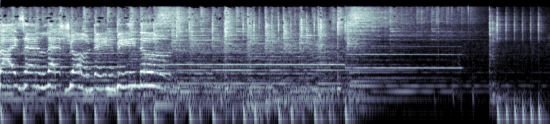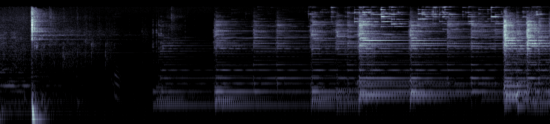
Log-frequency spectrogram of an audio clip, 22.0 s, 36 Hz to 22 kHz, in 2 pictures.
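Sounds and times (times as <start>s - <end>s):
guitars playing slow chords: 0.0s - 11.4s, 14.2s - 18.3s
drum hits: 1.2s - 7.5s.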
